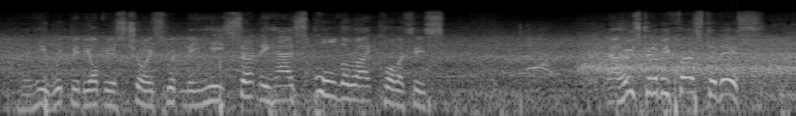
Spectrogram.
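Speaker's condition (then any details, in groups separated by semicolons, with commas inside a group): No condition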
